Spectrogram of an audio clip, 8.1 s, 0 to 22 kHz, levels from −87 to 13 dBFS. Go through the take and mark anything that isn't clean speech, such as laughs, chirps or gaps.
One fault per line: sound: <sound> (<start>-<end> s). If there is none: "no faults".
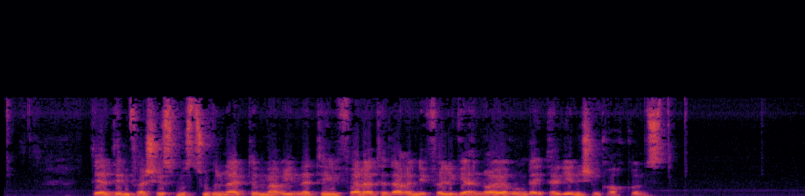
no faults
